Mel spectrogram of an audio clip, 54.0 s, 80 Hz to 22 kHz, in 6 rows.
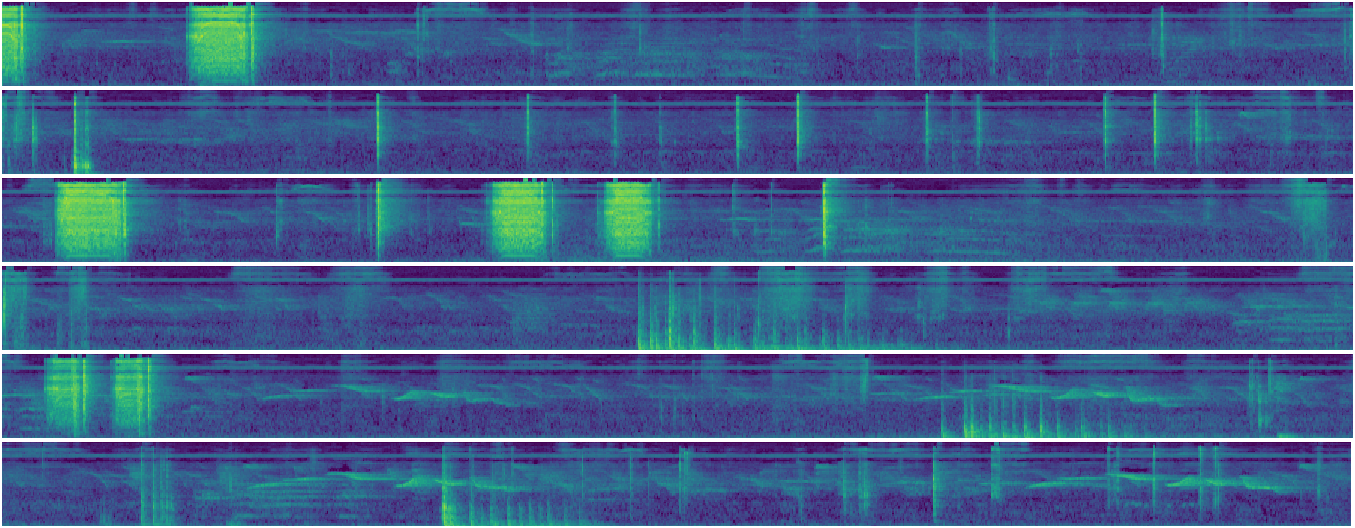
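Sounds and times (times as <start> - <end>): cordless drill bursts: 0.0 - 0.2, 1.2 - 1.8, 18.4 - 18.9, 21.3 - 22.4, 36.3 - 37.1.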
